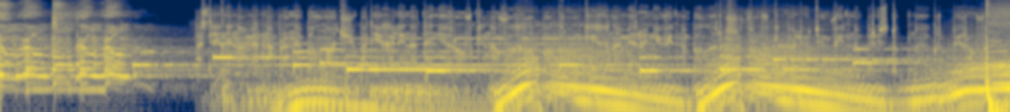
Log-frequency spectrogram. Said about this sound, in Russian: Подъехали на тонировке, на выхлопах громкие.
